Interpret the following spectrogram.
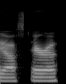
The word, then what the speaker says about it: Ostara: So or Aara, however you prefer to pronounce it. I say Austera.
